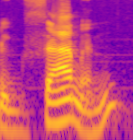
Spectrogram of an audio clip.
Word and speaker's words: examine: syllable in a word see for instance examine examine examine in the case of the word examine second syllable gain stress in the case of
